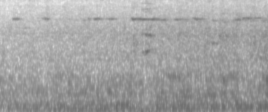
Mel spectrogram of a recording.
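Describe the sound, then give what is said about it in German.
The Ostexpress train rolls steadily into a station, a continuous low rumble with faint high-pitched wheel squeals ringing above it, sustained throughout. “Ach, da fährt gerade der Ostexpress ein.”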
